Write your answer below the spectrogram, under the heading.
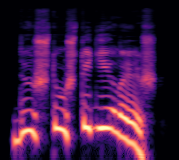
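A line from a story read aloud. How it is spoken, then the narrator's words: Shriek. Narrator (Russian): взвизгнула медсестра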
